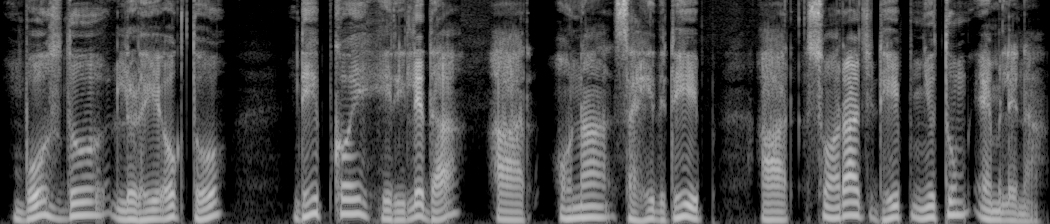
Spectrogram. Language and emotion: Santali, neutral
